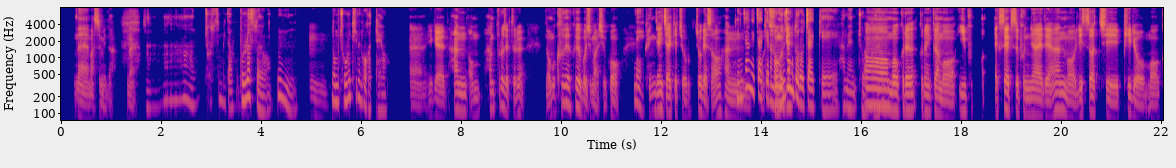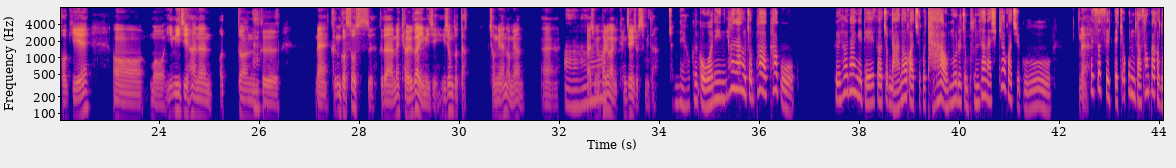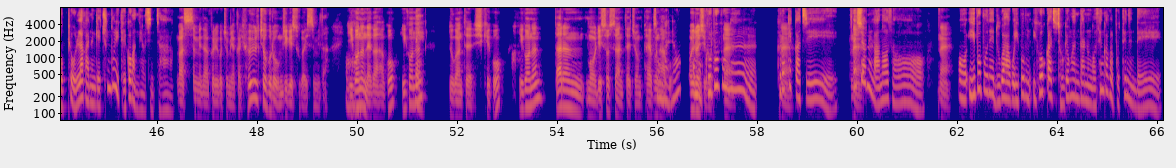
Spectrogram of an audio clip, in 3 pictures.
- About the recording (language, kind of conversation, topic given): Korean, advice, 여러 일을 동시에 진행하느라 성과가 낮다고 느끼시는 이유는 무엇인가요?
- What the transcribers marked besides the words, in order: tapping; other background noise; in English: "소스"; gasp; in English: "리소스한테"; in English: "세션을"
